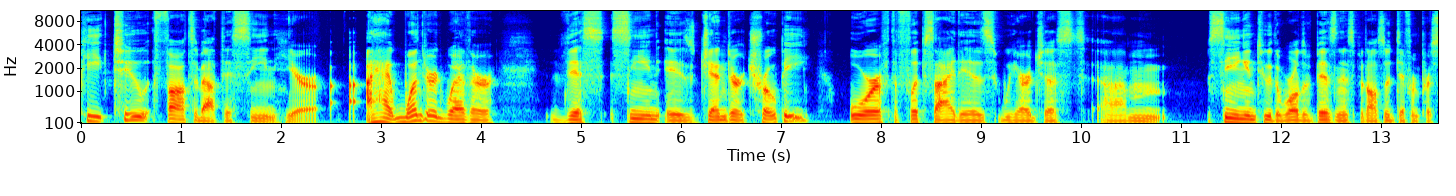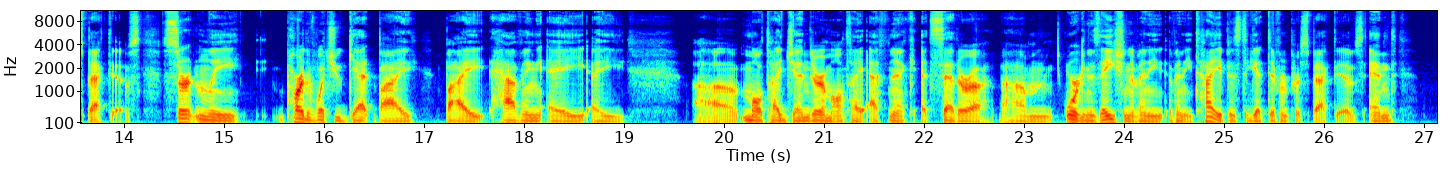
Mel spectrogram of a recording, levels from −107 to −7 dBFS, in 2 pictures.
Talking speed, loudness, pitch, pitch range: 145 wpm, -27 LUFS, 85 Hz, 75-95 Hz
